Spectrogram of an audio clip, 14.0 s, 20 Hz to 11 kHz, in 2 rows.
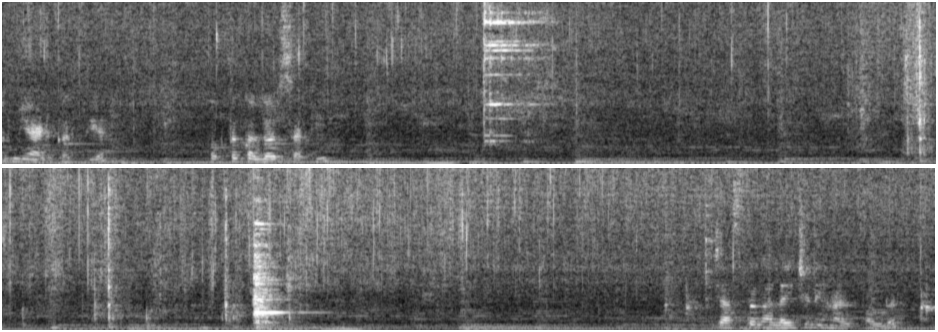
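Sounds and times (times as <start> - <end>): food sizzling in a pan: 0.0 - 14.0
spoon scraping a pan: 6.2 - 12.5.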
